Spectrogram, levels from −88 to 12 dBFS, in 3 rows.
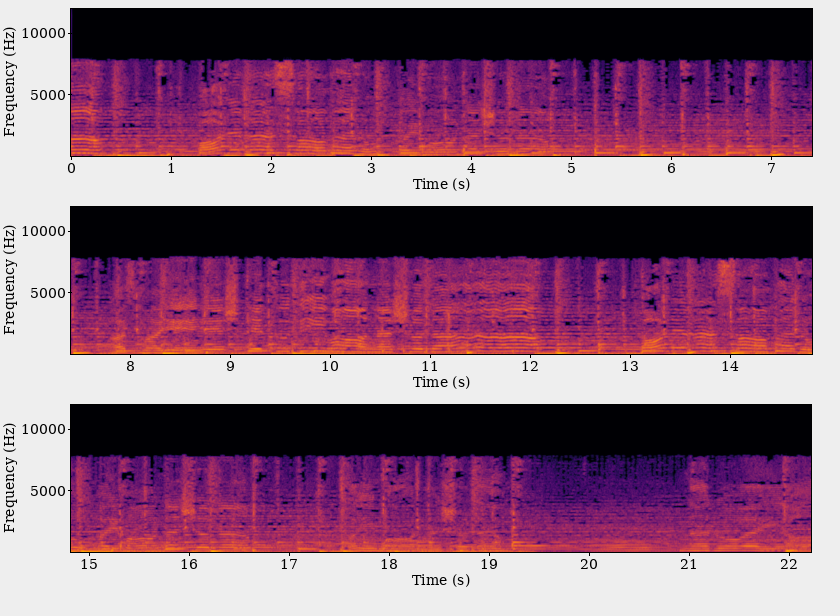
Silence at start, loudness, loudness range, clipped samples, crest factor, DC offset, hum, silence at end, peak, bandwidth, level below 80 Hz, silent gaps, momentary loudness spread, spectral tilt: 0 s; -19 LUFS; 4 LU; under 0.1%; 16 dB; under 0.1%; none; 0 s; -2 dBFS; 8.2 kHz; -32 dBFS; none; 7 LU; -5 dB/octave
